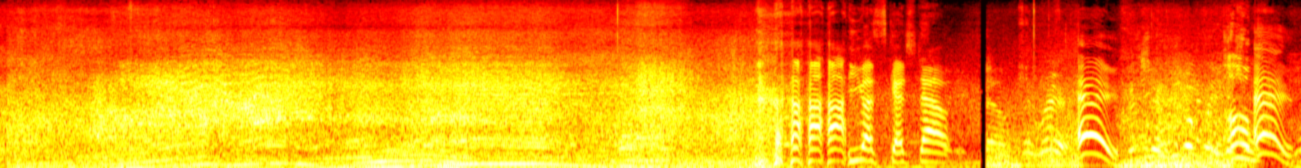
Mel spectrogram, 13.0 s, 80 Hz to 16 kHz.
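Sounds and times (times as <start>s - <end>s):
car engine revving: 0.0s - 8.0s.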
